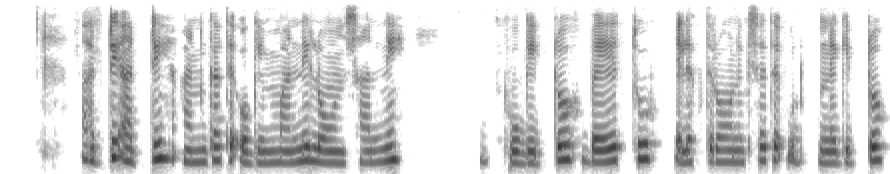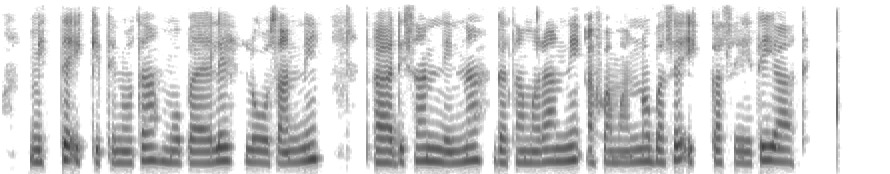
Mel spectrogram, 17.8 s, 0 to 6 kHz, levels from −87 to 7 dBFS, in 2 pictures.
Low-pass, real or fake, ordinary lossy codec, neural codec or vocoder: 5.4 kHz; real; AAC, 48 kbps; none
